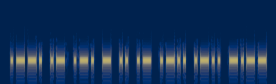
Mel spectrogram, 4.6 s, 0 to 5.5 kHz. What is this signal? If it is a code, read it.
Morse code, heard as a keyed tone, about 25 wpm, 600 Hz. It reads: PARTIALLY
